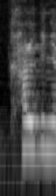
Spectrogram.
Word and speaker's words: 칼빈: 우리 저한 칼빈이 있습니다 칼빈이 라고 발음하기도 하고 칼뱅 이라고 발음 하기도 하고 똑같은 분이십니다 장로교 우리가 미국에 형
